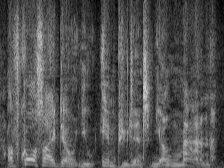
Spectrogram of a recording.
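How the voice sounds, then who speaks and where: A man's voice: mid-range voice, wildly swooping pitch, normal speed, faint music behind. A man voicing a haughty, eccentric time-traveling scientist in an audio drama, pompous and lecturing.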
